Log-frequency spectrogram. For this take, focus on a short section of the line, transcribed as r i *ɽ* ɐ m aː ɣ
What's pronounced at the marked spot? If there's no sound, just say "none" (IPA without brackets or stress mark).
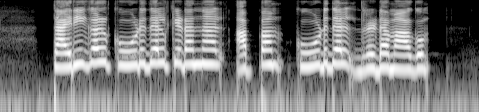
ɽ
